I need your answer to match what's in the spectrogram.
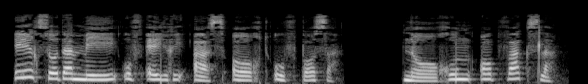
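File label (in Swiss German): "ufpasse", Alsatian; medecine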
